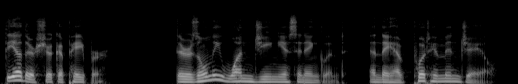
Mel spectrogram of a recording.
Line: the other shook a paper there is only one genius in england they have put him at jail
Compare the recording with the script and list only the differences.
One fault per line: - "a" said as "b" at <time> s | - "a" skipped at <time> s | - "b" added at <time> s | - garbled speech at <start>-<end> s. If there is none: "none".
- "and" added at 3.7 s
- "at" said as "in" at 4.5 s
